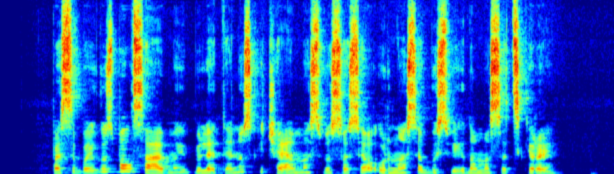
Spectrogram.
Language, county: Lithuanian, Šiauliai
